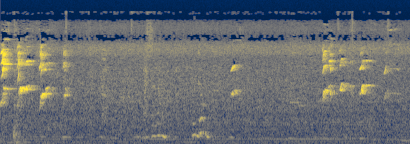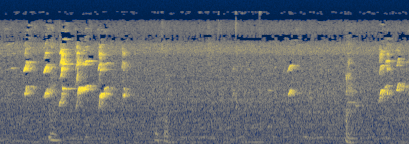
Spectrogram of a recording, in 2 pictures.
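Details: Labrador Retriever being stubborn, letting out bursts of high-pitched whines and yips in clusters separated by short pauses, a low murmur of voices and household hum in the background.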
